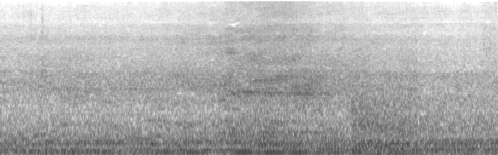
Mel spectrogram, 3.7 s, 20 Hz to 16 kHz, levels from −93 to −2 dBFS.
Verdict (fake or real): real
